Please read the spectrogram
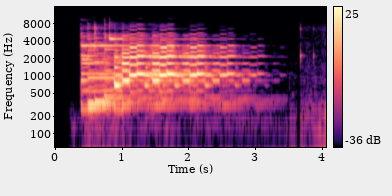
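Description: A short bright chime jingle: several ringing notes struck in quick succession, then held and fading out about three seconds in.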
